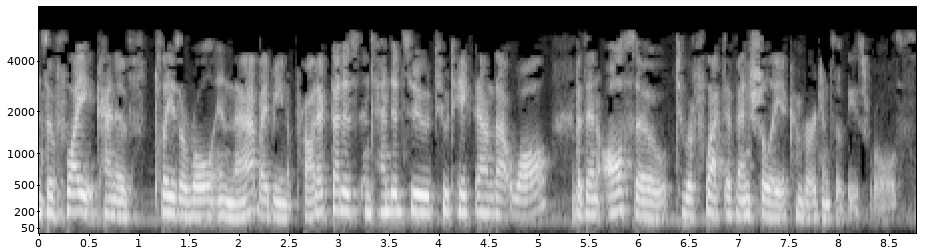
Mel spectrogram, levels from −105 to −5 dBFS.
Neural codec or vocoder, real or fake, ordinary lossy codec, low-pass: none; real; MP3, 24 kbps; 7.2 kHz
